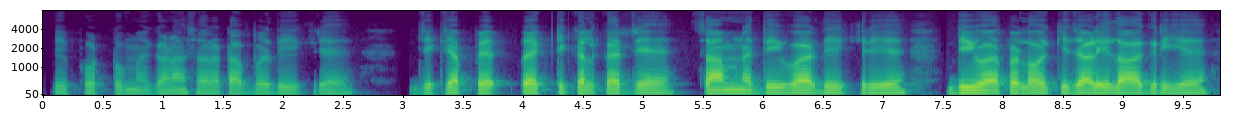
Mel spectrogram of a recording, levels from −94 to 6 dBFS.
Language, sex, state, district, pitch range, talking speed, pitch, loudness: Marwari, male, Rajasthan, Nagaur, 100-110 Hz, 185 wpm, 105 Hz, -17 LUFS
